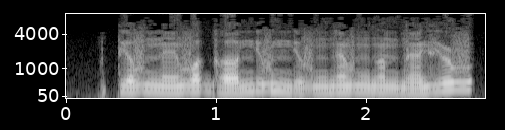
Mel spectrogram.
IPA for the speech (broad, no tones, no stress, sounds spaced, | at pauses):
pʲ ɐ v n ẽ v ɐ ɡʱ ɐ nʲ ɵ v nʲ ɵ v ŋ ɡ ɛ̃ v ŋ ɡ ɐ̃ n d ɛ̃ vʲ ə˞ v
